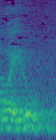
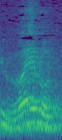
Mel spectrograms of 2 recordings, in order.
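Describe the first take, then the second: First: The word ends on a vowel without final n. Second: The word ends with a final n sound. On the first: The speaker calls it wrong. "Kan kemarin-kemarin mindset kita ghairu" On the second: The speaker calls it right. "Ditegaskan oleh Syekh Habib Al-Ahdal ghairun"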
